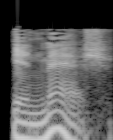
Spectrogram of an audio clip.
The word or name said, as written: inmesh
